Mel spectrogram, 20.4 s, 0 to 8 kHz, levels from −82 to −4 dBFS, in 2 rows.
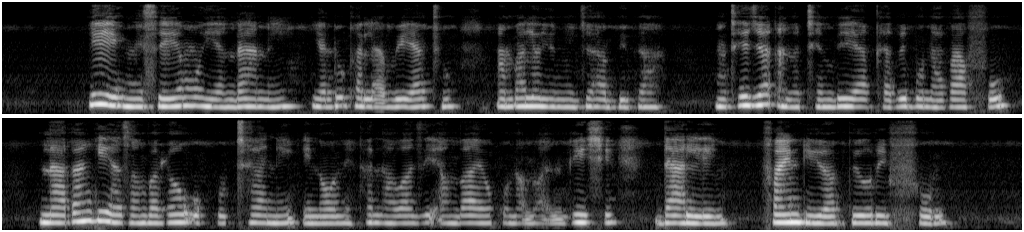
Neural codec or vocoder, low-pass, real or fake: autoencoder, 48 kHz, 32 numbers a frame, DAC-VAE, trained on Japanese speech; 7.2 kHz; fake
